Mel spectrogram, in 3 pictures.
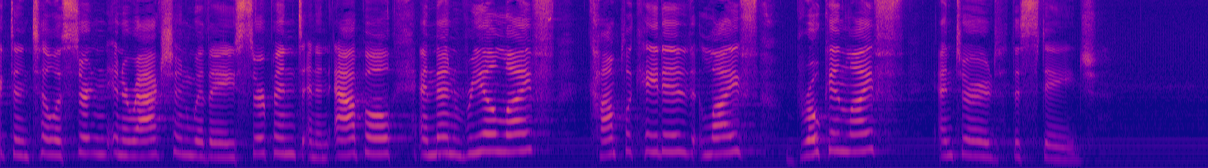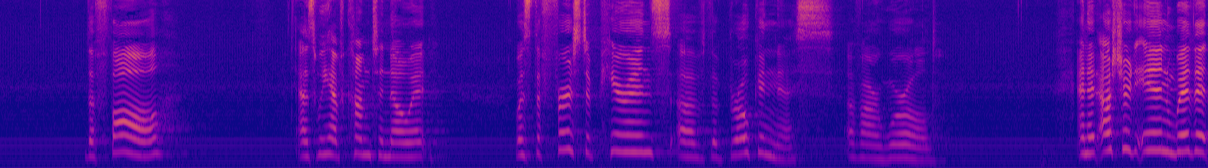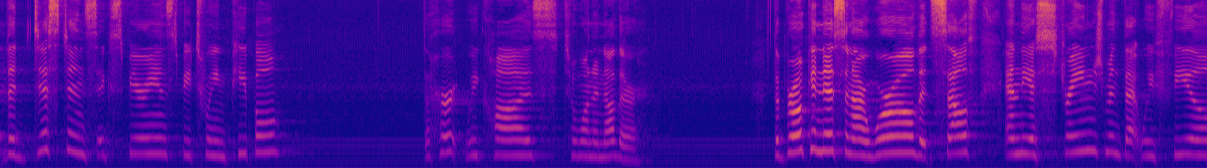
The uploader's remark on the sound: Sermon preached at RCHP on April 3, 2022.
